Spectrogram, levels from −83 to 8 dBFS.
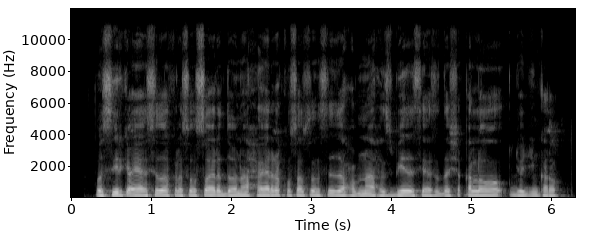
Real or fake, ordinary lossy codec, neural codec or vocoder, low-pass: real; none; none; 10.8 kHz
